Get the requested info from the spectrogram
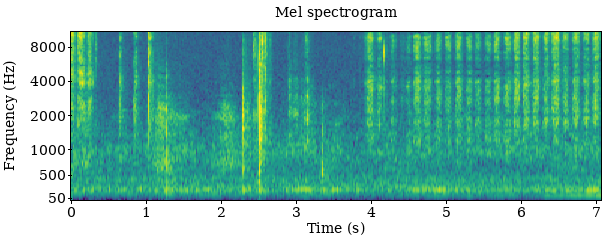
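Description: A stick of ochre dry pastel scraped quickly back and forth on a small plate to grind it into powder: rapid rasping strokes, about six a second. It pauses in the middle with a few light clicks, the sharpest about two and a half seconds in, then the scraping starts again.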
